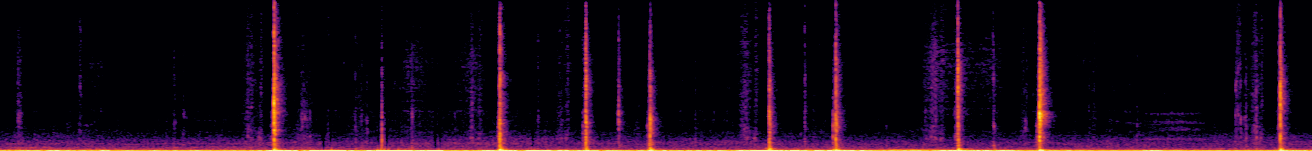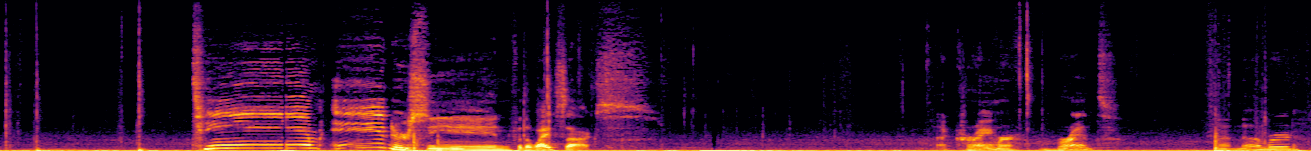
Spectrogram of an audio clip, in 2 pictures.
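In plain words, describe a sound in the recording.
Trading cards are flicked and shuffled in someone's hands, with light clicks and rustles.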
